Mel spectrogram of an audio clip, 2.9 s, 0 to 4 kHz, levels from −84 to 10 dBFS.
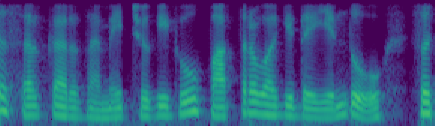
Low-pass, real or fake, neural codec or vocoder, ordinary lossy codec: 3.6 kHz; fake; codec, 16 kHz, about 1 kbps, DyCAST, with the encoder's durations; none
